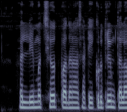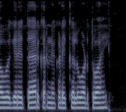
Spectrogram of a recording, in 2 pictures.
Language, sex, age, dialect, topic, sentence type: Marathi, male, 18-24, Standard Marathi, agriculture, statement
